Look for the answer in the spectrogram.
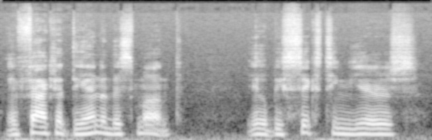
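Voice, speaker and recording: A man from California talking insistently in an unscripted vlog monologue, pausing often with fillers. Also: mid-range voice, creaky, mellow, dry recording. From California, USA. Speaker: vlogger.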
